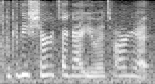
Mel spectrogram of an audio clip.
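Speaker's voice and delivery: high, fast excited mom voice. Retold or imitated. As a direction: sell the shirts brightly. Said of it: "You could say".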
